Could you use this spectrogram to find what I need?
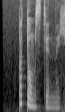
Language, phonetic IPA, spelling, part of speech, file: Russian, [pɐˈtomstvʲɪn(ː)ɨj], потомственный, adjective, Ru-потомственный.ogg
- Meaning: 1. hereditary, ancestral 2. by birth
